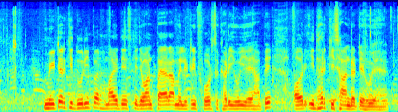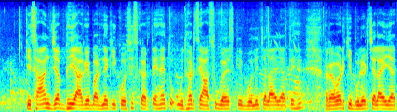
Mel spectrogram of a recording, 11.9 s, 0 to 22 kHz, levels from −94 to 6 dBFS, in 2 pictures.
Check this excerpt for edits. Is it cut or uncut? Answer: uncut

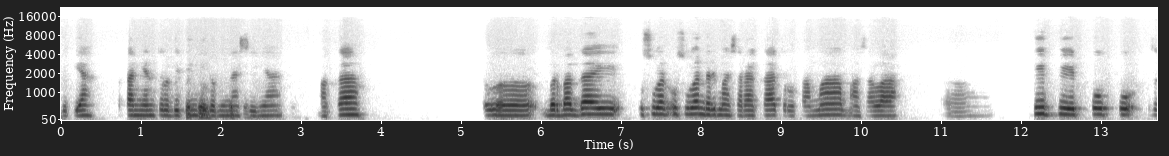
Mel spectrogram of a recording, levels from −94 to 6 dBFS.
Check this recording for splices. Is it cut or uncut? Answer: uncut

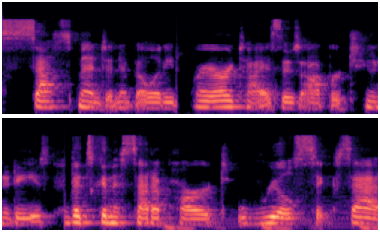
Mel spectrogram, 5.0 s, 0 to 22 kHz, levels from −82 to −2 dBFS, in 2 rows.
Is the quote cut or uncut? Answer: cut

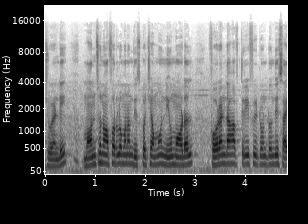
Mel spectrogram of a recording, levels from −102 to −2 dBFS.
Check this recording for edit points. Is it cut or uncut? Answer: uncut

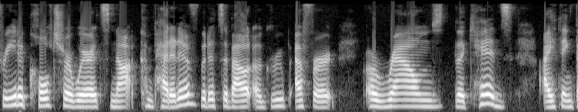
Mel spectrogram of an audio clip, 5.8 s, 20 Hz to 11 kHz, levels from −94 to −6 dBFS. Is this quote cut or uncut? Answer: uncut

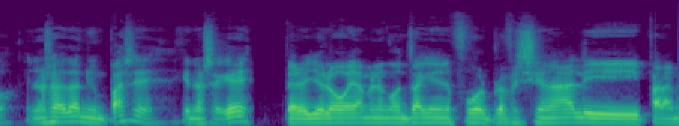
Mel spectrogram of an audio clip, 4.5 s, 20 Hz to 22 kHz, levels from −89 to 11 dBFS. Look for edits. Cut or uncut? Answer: cut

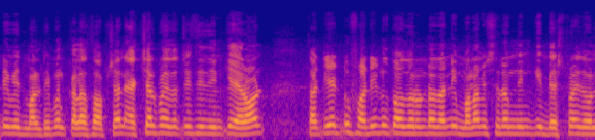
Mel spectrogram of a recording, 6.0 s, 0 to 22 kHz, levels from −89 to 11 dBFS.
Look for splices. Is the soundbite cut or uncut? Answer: uncut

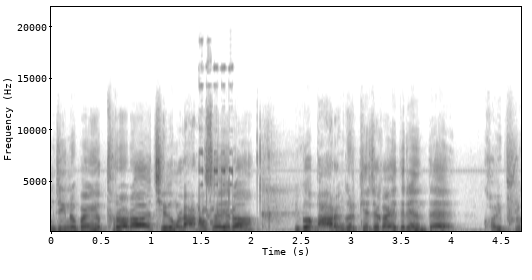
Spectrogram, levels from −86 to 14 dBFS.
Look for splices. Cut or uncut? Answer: uncut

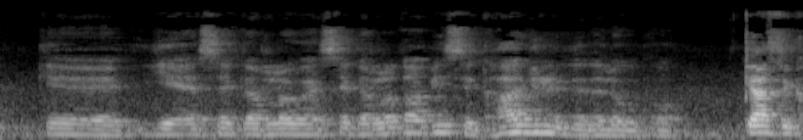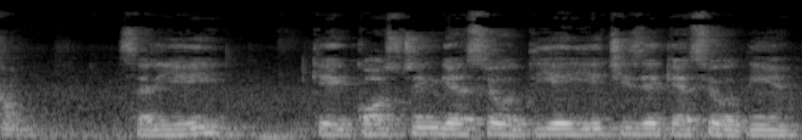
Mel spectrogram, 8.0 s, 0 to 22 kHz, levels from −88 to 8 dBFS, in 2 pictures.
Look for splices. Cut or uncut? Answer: uncut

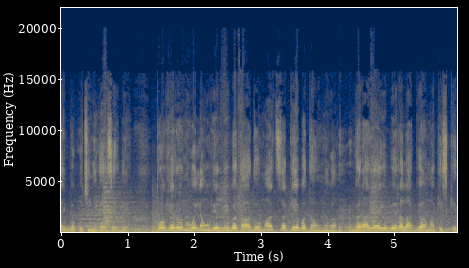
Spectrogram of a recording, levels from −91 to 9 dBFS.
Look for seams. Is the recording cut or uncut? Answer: uncut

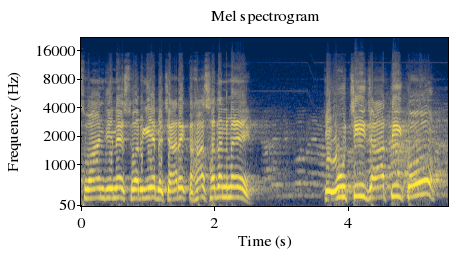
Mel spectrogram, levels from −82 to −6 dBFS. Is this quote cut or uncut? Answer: uncut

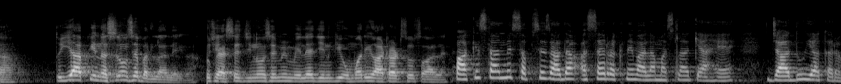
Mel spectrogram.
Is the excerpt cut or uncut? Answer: cut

